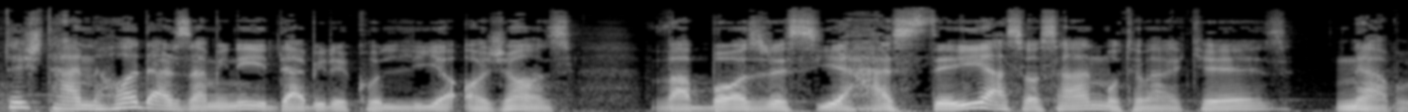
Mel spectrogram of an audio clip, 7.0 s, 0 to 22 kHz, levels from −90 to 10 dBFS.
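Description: Nothing in the speech recording stands out as a technical fault: the signal level, continuity and frequency content stay steady across the whole clip without any audible disturbance.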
